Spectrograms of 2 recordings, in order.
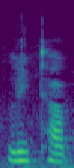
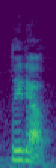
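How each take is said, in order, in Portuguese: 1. O t é pronunciado como um t claro. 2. O t vira um flap rápido, parecido com r. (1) "como se fosse um, o T mesmo" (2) "isso aqui vira um R"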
